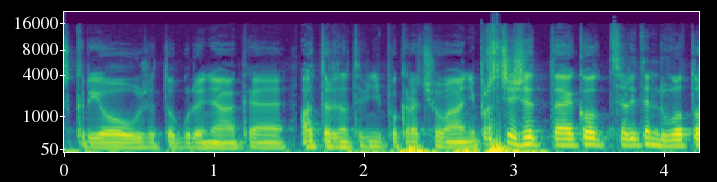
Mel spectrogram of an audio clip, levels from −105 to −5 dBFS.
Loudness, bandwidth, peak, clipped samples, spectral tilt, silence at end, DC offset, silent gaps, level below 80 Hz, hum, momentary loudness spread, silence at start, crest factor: -17 LUFS; 11.5 kHz; 0 dBFS; 0.2%; -6.5 dB/octave; 0 s; under 0.1%; none; -22 dBFS; none; 9 LU; 0 s; 14 dB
